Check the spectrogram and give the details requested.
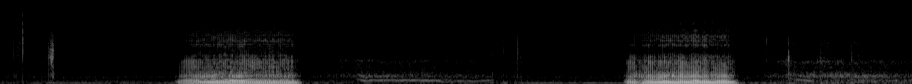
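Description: Two loud, low rumbling snores about four seconds apart, with soft whistling breaths out between them. A sleeping puppy snoring.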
